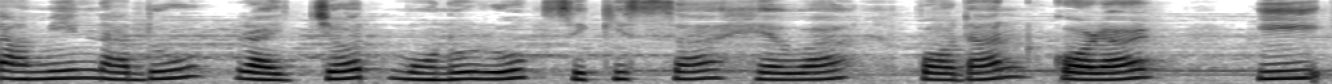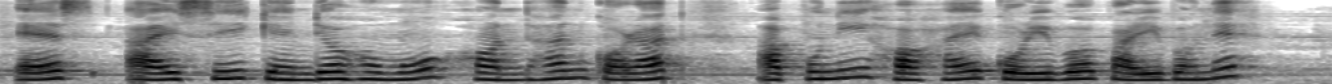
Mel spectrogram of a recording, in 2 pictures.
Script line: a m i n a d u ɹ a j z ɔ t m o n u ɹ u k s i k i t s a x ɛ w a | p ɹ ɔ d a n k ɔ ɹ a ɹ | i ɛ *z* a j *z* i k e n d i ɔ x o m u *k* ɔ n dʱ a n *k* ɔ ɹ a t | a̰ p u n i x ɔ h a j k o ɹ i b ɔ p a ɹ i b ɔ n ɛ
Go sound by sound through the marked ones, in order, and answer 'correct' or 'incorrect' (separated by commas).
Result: incorrect, incorrect, incorrect, correct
